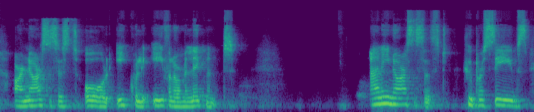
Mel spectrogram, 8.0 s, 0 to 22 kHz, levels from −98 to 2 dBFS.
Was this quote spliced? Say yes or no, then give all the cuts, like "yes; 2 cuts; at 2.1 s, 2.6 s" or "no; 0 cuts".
no; 0 cuts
